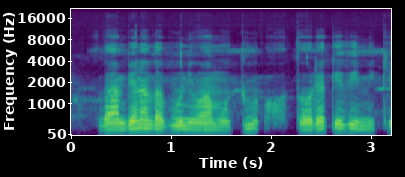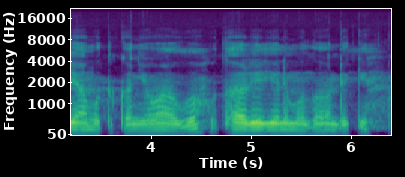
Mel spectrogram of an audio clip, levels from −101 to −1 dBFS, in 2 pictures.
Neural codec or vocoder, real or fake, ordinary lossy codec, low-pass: vocoder, 44.1 kHz, 128 mel bands every 512 samples, BigVGAN v2; fake; none; 19.8 kHz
